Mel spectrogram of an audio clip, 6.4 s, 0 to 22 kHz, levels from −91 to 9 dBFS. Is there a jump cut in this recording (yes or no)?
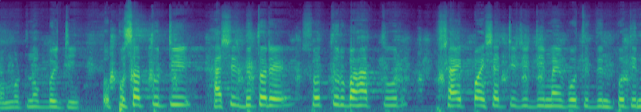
yes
